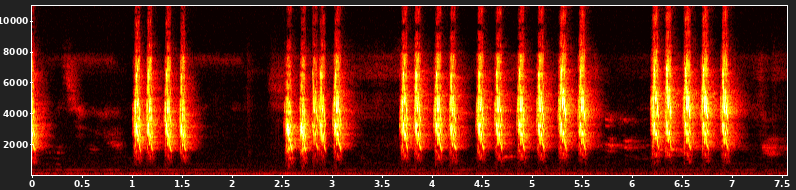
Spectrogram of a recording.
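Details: Begging-style calls of a yellow-vented bulbul chick from West Java, phone-recorded to help tame stressed wild-caught bulbuls: scratchy high notes in fast bursts, including a long unbroken string of about a dozen.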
